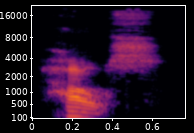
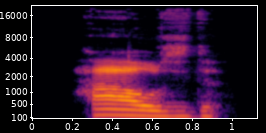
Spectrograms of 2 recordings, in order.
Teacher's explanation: Adding the ed also changes the sound for the s. So it is not s, it is z.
